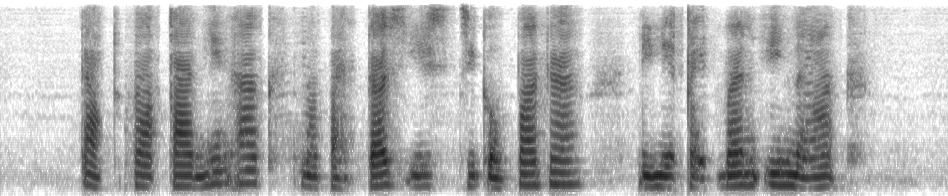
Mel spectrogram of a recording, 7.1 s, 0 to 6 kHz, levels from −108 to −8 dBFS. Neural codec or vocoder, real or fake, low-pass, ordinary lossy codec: codec, 44.1 kHz, 1.7 kbps, Pupu-Codec; fake; 5.4 kHz; AAC, 32 kbps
